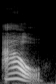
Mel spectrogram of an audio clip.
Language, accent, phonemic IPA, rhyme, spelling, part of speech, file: English, US, /ˈaʊ/, -aʊ, ow, interjection / noun, En-us-ow.ogg
- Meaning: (interjection) 1. Synonym of ouch (“cry of pain”) 2. Used for emotional emphasis; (noun) An uttering of an 'ow'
